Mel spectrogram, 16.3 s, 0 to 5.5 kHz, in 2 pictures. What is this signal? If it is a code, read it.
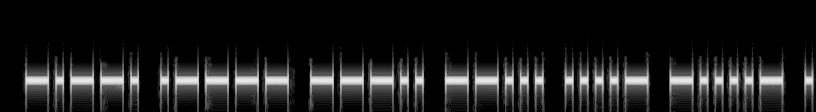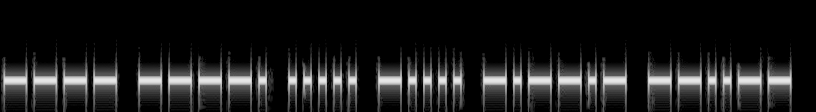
Morse code, heard as a keyed tone, about 16 wpm, 600 Hz. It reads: <KN>1874-1956),
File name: CW / Practice / EnglishQuotations0416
